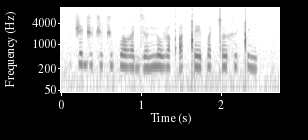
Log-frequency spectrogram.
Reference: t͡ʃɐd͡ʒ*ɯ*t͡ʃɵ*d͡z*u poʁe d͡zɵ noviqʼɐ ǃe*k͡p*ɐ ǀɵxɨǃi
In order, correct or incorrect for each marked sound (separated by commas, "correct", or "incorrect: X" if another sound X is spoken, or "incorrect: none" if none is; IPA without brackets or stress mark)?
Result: incorrect: u, incorrect: t͡ʃ, incorrect: p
